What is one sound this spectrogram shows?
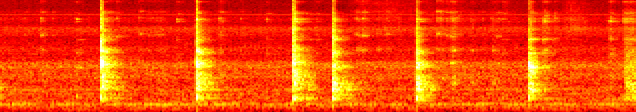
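A tool knocks sharply on floor tiles.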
